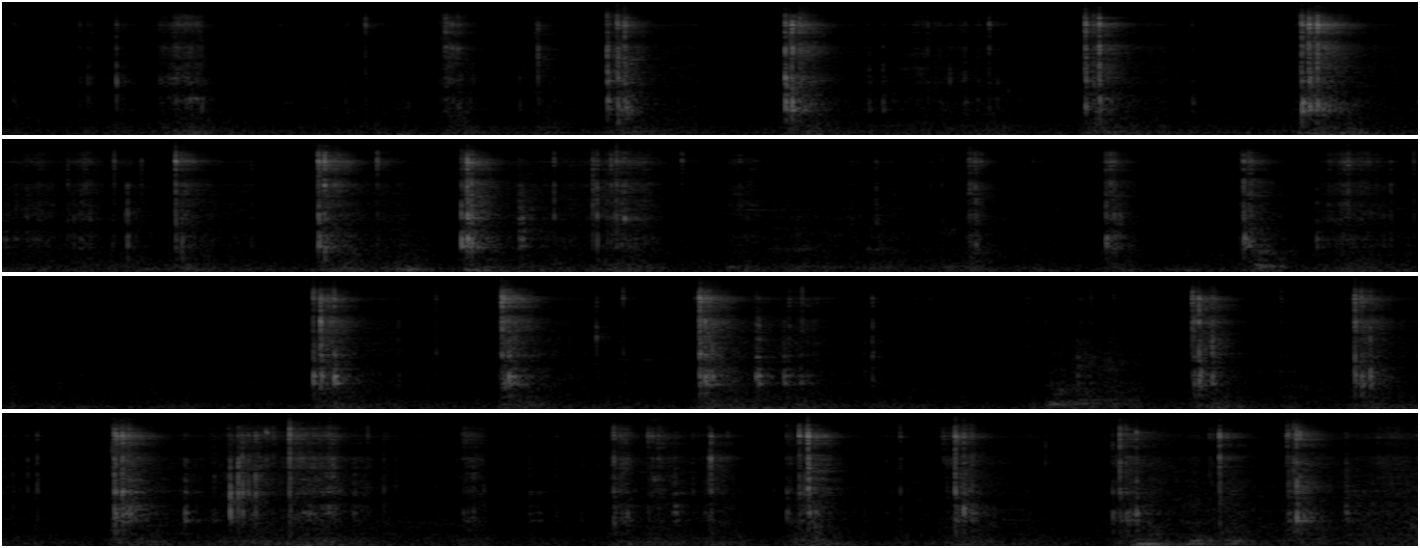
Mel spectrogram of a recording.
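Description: Fluffy slime being poked, pressed and stretched by hand, making a string of short crisp pops and crackles, about one or two a second, with a brief pause about halfway through.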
